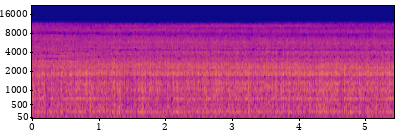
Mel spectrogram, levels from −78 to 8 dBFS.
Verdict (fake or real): real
